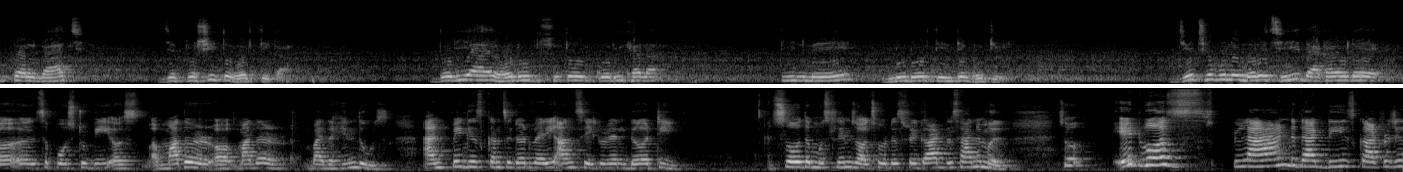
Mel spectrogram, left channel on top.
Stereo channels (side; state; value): both; different; correlation 0.00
